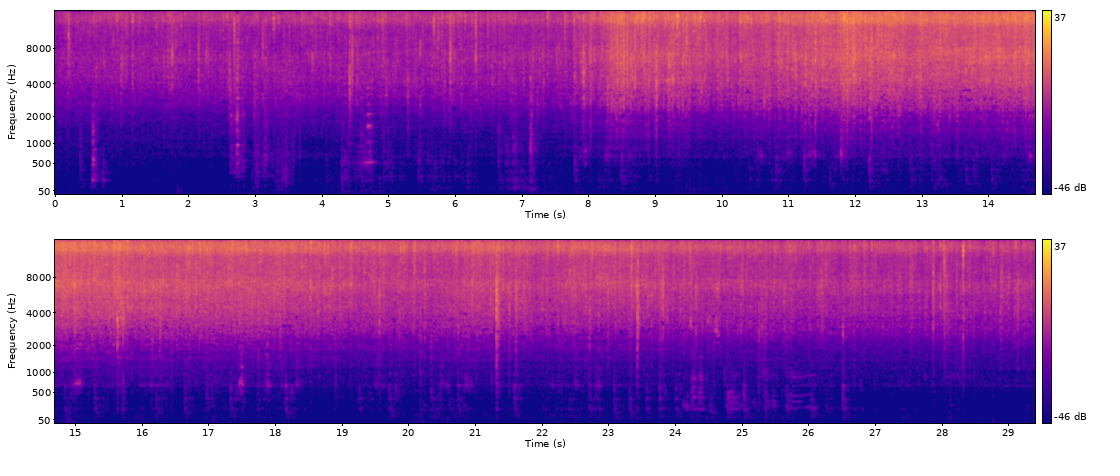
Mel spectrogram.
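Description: Diced potatoes, cabbage and onion frying in oil in a wok and being stirred with a wooden spatula, the spatula clicking and scraping against the pan. Only a few light knocks at first; about eight seconds in the sizzle grows much louder and stays loud.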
